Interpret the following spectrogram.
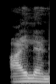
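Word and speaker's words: island: ठीक है dream dream the आइलैंड इसमें एस जो है साइलेंट है आइलैंड सीम वेरी फार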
